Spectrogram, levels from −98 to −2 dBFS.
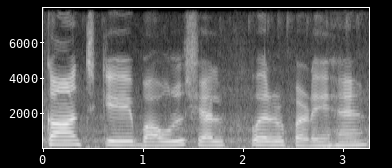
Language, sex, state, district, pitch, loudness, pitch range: Hindi, female, Punjab, Pathankot, 215 Hz, -17 LUFS, 210-230 Hz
